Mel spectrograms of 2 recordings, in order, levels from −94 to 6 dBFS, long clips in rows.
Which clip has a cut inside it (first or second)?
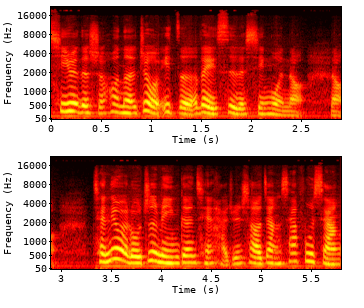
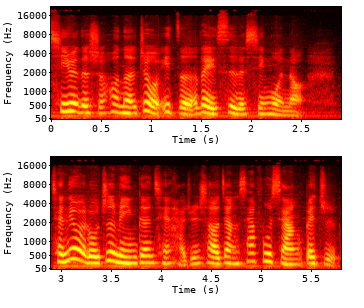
first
